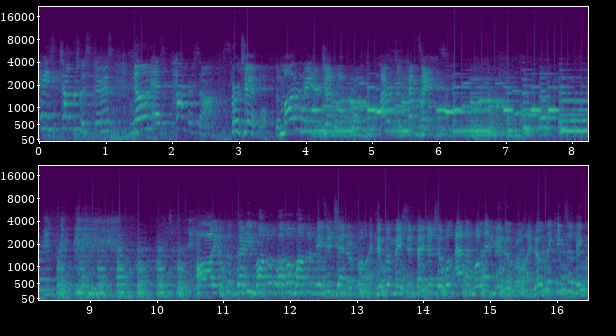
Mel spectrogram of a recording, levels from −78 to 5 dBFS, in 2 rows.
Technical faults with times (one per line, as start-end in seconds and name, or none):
0.12-16.43 periodic USB or driver dropouts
